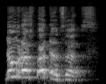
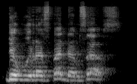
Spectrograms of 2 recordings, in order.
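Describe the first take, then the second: First: "They will respect themselves" said higher and louder, hitting "they"; louder repeat. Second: Said in the usual way. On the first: Shown as a demonstration. Speaker warning enemies, repeating the line raised and loud. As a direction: hammer it home the second time.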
